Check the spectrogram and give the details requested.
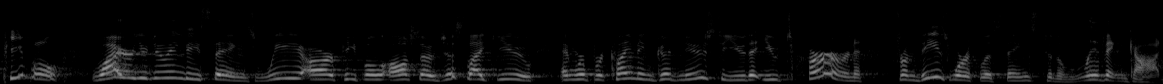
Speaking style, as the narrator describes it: they rushed into the crowd shouting

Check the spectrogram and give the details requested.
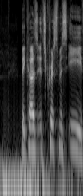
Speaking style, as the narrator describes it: said Barrington

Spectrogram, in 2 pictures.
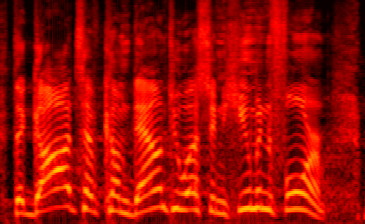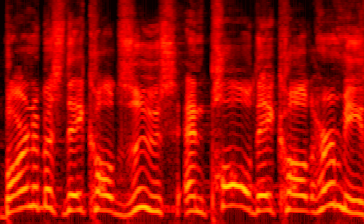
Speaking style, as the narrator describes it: the crowd … shouted in the Lyconian language

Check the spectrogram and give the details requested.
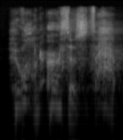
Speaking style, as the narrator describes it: whispered Susan

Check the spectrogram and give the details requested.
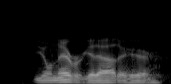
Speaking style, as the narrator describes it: the first guy just calmly says

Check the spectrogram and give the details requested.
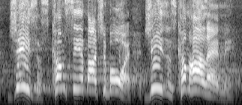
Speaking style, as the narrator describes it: he's shouting, he's hollering

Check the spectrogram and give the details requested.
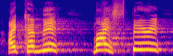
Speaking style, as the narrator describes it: in a loud voice

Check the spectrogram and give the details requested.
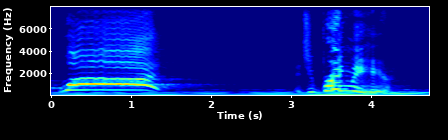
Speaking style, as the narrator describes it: she yelled

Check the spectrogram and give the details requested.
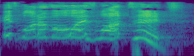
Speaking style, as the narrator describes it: This kid, she screams out, declares to the whole family

